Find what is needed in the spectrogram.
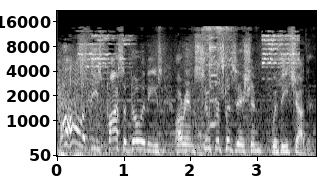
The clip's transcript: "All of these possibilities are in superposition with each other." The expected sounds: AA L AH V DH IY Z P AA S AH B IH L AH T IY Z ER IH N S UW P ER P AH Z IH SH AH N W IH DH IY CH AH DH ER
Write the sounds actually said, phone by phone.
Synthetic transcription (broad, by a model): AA L AH V DH IY Z P AA S AH B IH L AH T IY Z ER IH N S UW P ER P AH Z IH SH AH N W IH DH IY CH AH DH ER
